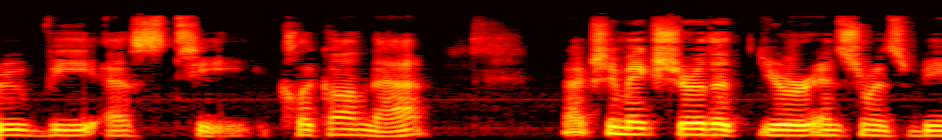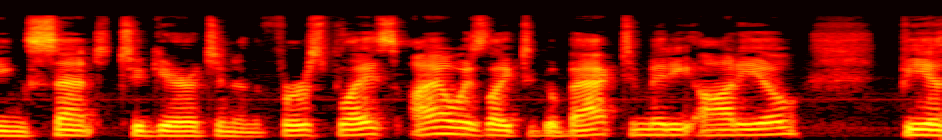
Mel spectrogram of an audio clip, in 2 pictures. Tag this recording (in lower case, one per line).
speech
